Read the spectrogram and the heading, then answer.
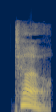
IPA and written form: tˈoʊ (tow)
